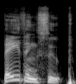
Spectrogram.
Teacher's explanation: whenever she said bathing soup, for some reason, there would be this rather extensive release of the p's. Not bathing soup, it was bathing soup.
